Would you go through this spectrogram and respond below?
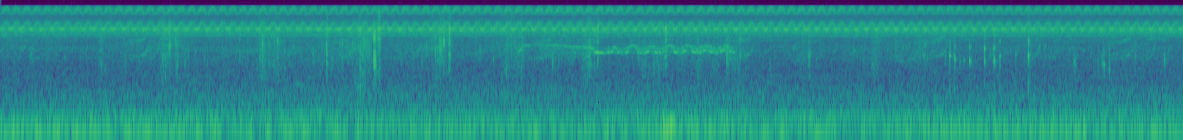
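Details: A family of raccoon dogs eating together, their crunching heard as sharp, irregular dry clicks and snaps against a steady low rumble, with a brief high whistled bird trill partway through.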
